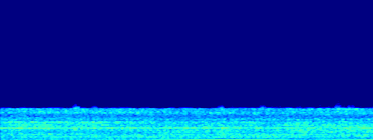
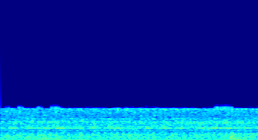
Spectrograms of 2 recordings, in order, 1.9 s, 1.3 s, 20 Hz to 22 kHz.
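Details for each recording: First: Modified scooter motor after the brush back plate was adjusted and the rotation reversed: even, buzzing motor whine holding a steady low tone with no grinding; running properly and now charging the battery bank toward 12 volts. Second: Modified off-the-shelf scooter motor, 100 turns of 20-gauge wire, with the brush back plate rotated for reverse rotation: steady low hum and constant whir, turning slowly and evenly; in this direction the battery bank would not charge.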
